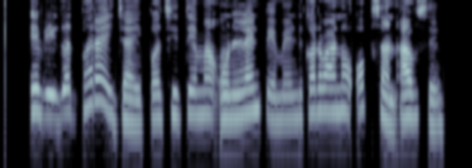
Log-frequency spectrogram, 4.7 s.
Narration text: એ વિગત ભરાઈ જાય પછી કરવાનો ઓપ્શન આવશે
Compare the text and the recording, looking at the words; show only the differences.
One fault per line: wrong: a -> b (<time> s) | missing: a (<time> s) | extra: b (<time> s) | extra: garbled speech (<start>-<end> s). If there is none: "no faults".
extra: તેમાં ઓનલાઈન પેમેન્ટ (1.9 s)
